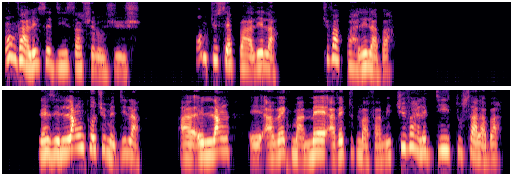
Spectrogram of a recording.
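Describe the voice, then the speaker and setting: A woman's voice: medium pitch, expressive, fairly quick, long pauses, no echo, studio quality. A woman talking angrily straight to her audience, insistent and given to repeating herself, at times mimicking another woman's pleading voice. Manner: indignant, insistent, repeats phrases. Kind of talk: angry personal video monologue.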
